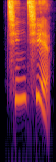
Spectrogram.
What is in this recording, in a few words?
"亲切", Chinese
